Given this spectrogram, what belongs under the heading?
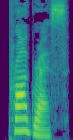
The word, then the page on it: progress: American English; noun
